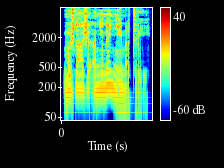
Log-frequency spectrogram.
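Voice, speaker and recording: A man's voice: sits high, big pitch swings, no room sound, clean studio sound, voice pushed up. A man doing a kind, wondering mother. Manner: gentle, wondering. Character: kind, surprised young mother.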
